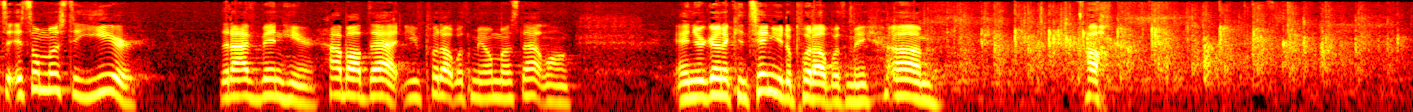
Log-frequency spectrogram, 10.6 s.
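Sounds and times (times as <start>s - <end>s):
speech: 0.0s - 7.5s, 8.1s - 8.5s
audience clapping: 5.9s - 10.5s.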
